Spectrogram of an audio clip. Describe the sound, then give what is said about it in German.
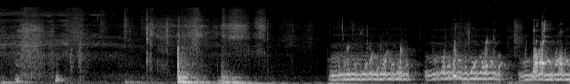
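Someone gargles water in a pitched, wavering tone, humming a song melody through it for others to guess in a song-guessing game, in three bursts separated by short pauses, after some soft splashing and clinking. “Welches Lied müssen gurgeln?”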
